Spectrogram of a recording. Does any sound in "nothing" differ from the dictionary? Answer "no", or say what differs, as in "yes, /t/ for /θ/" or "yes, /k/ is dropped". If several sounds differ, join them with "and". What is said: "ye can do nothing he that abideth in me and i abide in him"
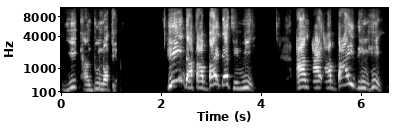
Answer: yes, /t/ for /θ/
